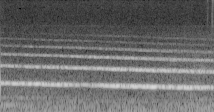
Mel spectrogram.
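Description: An emergency siren, police car or ambulance, wails steadily with bright stacked tones gliding slowly downward as it passes at moderate distance, with no talk over it.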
